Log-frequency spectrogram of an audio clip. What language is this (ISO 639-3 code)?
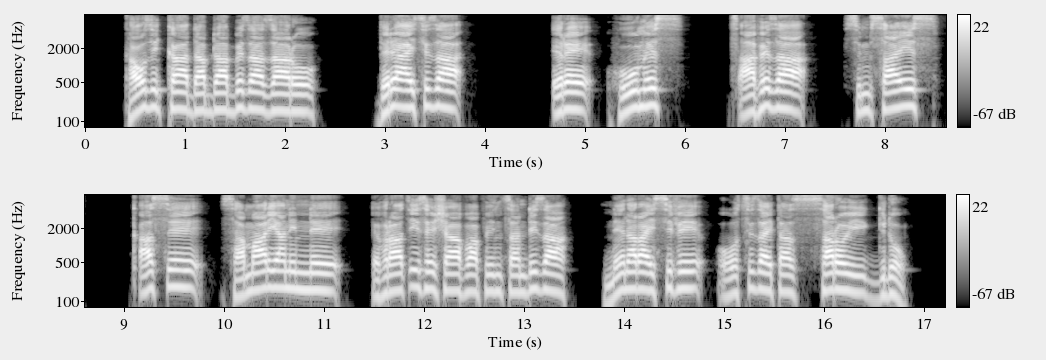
gmv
